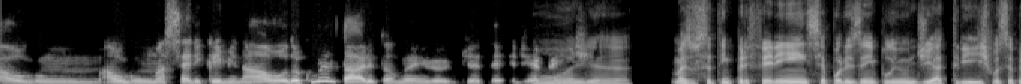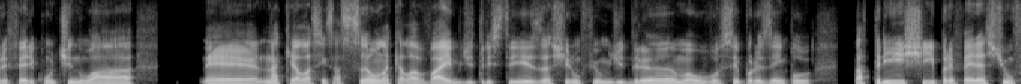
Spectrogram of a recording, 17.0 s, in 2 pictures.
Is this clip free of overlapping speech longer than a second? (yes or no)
yes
